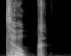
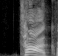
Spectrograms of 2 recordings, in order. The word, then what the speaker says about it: toque: How do you pronounce T-O-Q-U-E? T-O-Q-U-E? Toque Blanche? Toku? Take. – Where is the A? – Talk, right? Just talk.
